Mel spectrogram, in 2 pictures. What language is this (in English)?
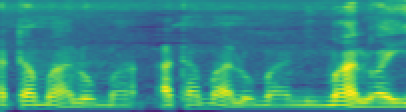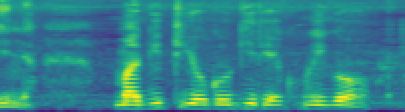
Luo (Kenya and Tanzania)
